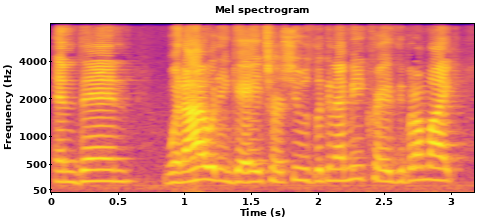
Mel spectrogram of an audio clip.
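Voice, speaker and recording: An American podcast host telling a personal story casually, in an animated, candid and profanity-laced way. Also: medium pitch, fast talker. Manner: acts out quoted remarks while telling.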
